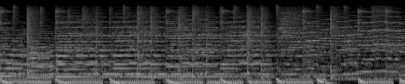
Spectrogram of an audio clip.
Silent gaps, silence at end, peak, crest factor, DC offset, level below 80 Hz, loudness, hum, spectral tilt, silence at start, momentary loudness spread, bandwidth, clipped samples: none; 0 s; -16 dBFS; 14 dB; under 0.1%; -42 dBFS; -30 LUFS; none; -3.5 dB/octave; 0 s; 2 LU; 17.5 kHz; under 0.1%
